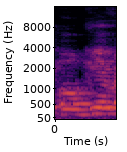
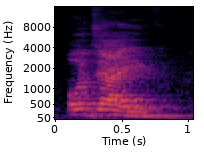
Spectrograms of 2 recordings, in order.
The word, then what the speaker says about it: ogive: Some people say ogive and all, but the correct pronunciation is ogive.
